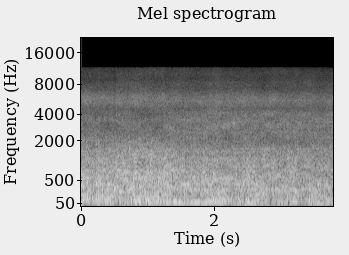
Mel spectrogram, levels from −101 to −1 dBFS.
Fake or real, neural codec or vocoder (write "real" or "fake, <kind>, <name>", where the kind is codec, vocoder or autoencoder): fake, codec, SNAC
